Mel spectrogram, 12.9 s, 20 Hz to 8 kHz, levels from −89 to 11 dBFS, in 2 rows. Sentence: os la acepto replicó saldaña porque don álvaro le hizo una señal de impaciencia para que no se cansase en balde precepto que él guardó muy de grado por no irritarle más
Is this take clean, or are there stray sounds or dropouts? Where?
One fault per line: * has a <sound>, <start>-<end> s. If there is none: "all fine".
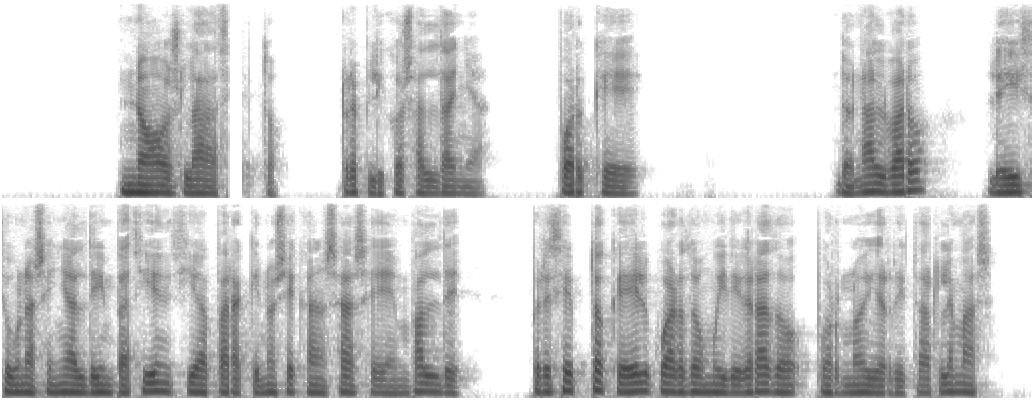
* has a dropout, 1.4-1.5 s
